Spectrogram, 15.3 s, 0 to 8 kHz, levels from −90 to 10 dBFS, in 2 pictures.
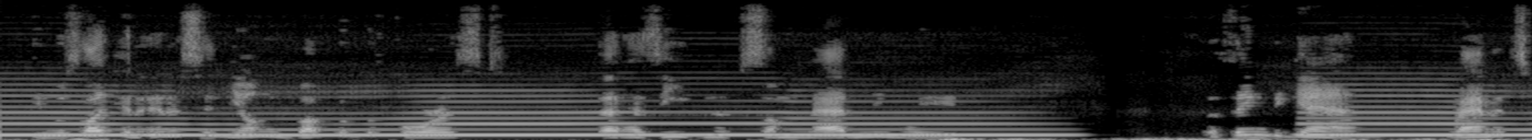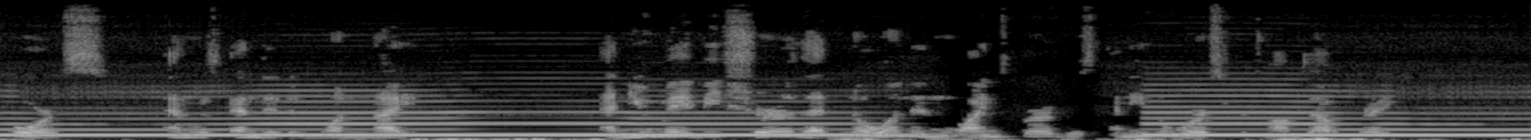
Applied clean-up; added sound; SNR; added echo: none; Wind instrument, woodwind instrument; -2 dB; none.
